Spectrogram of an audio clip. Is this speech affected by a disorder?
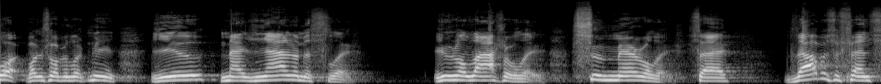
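Yes: tongue cancer surgery.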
